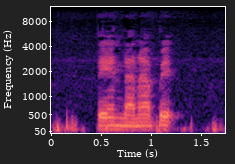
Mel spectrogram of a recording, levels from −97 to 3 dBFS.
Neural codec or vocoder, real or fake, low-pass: vocoder, 44.1 kHz, 128 mel bands every 256 samples, BigVGAN v2; fake; 10.8 kHz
